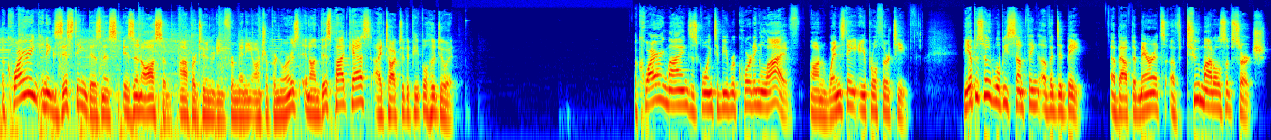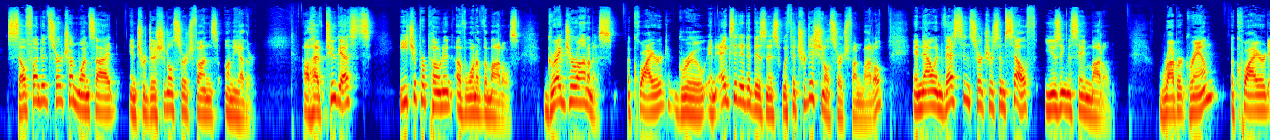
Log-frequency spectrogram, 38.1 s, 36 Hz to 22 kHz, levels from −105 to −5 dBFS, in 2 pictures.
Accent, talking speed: American, 160 wpm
